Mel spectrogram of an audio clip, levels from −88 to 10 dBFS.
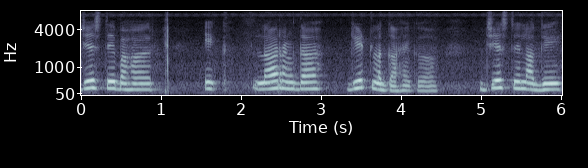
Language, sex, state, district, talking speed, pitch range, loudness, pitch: Punjabi, female, Punjab, Kapurthala, 120 wpm, 210-245 Hz, -16 LUFS, 225 Hz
